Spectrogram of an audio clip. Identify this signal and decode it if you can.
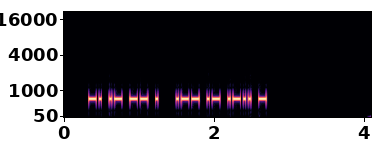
Morse code, heard as a keyed tone, about 36 wpm, 700 Hz. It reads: NAME WALT
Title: Practice QSO - Exchange 1 - Beginning - 35wpm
